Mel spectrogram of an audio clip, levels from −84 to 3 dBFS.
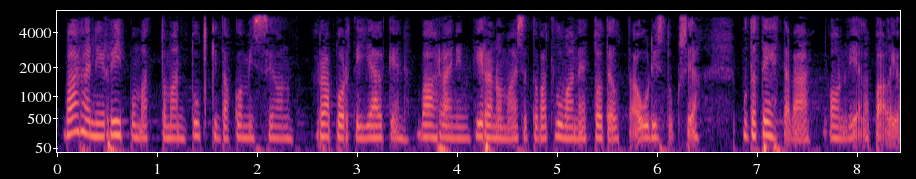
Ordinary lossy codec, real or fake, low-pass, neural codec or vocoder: none; real; 5.4 kHz; none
